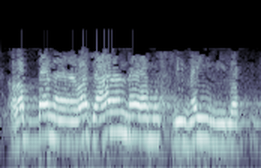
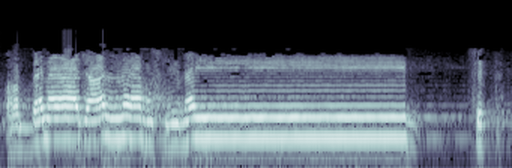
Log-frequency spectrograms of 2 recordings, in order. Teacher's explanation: خد بالك انا لما قلت مسلمين لك ما مدتش، ما عنديش مد اطلاقا · Shown in: first take · شوف، ربنا واجعلنا مسلمين لك، مفيش مد.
